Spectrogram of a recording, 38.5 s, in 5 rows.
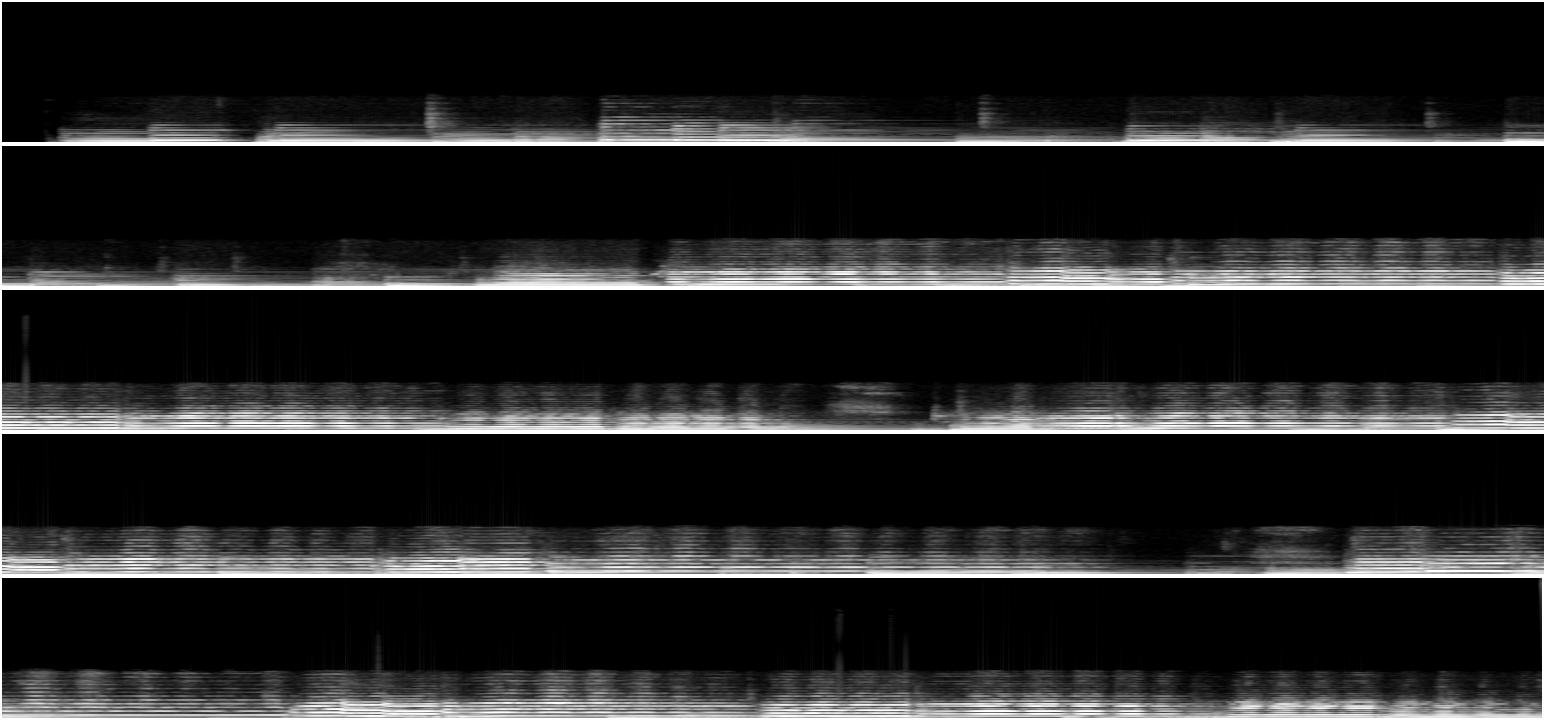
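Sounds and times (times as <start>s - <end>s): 
instrumental solo: 0.3s - 38.5s.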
